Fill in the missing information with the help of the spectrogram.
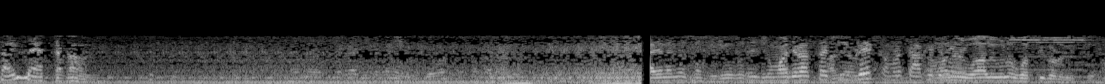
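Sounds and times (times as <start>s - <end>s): faint passenger chatter: 0.0s - 5.1s
minibus engine droning: 0.0s - 11.0s.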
